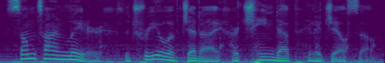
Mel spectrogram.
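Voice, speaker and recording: A man giving scripted narration of a sci-fi story in an even storytelling manner. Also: medium pitch, normal speed, slight background noise.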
